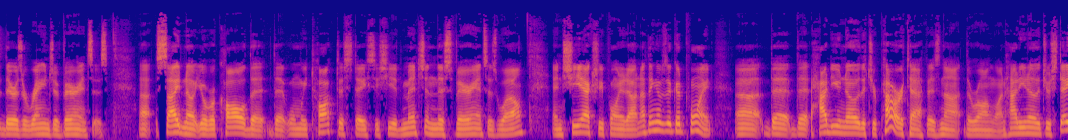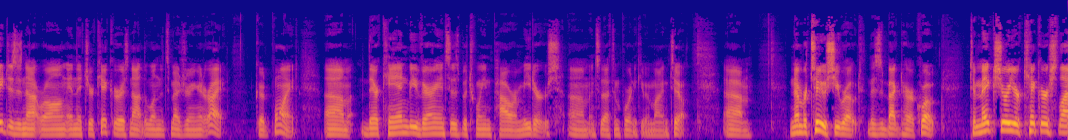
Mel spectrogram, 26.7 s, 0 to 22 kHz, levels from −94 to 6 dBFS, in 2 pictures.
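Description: No technical faults can be heard anywhere in this speech recording, and the signal stays steady and intact throughout.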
